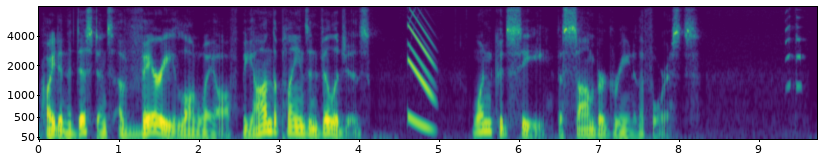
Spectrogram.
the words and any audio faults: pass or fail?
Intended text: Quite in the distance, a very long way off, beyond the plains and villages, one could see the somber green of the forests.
fail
